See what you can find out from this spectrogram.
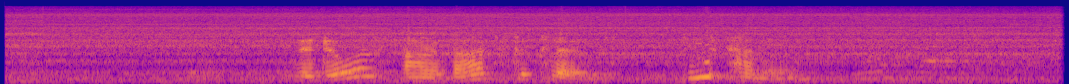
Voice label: elevator voice

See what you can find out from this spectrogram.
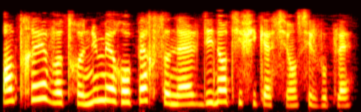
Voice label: indication number french

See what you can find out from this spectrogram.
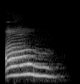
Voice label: baby talk

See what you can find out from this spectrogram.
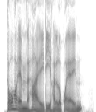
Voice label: cartoon male talk long

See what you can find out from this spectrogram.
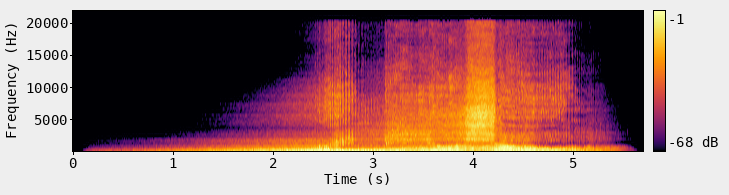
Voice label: demon dark voice reverse bring your soul

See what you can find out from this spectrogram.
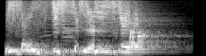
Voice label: alien speech

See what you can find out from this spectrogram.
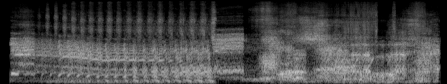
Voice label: crazy talk

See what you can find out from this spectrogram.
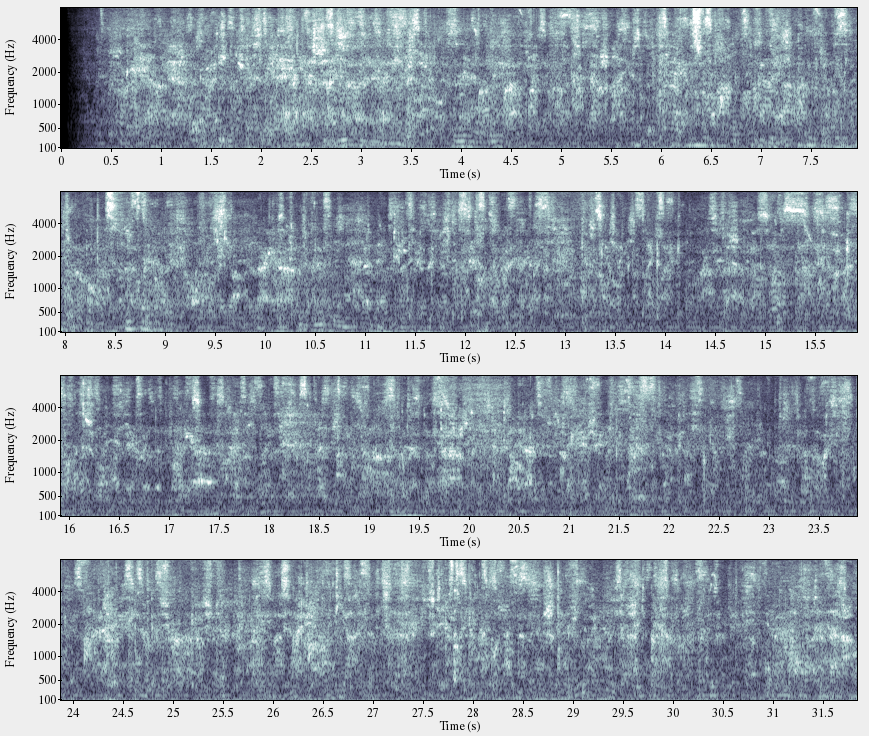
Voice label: male crowd whispering

